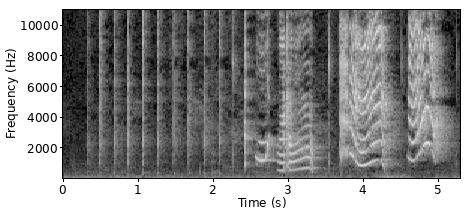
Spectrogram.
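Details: Talking pet parrot in a room, known for "mitthu mitthu" and "mummy": a steady series of about a dozen dry ticking clicks, then three long, wavering, speech-like harmonic phrases.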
